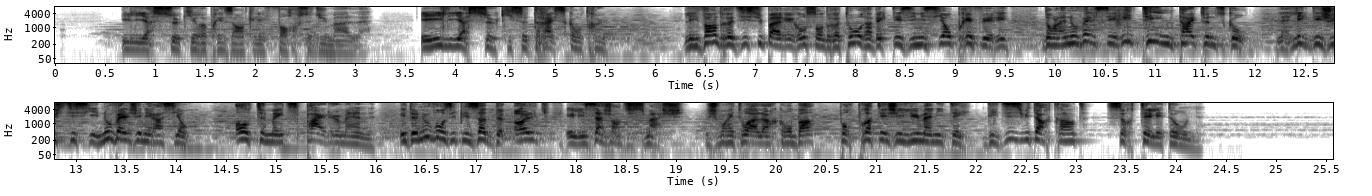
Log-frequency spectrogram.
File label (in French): francais quebecois naturel normatif annonceur personnage serieux; teletoon; animateur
